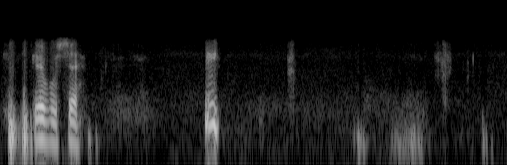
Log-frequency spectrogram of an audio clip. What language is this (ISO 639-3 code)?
doi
